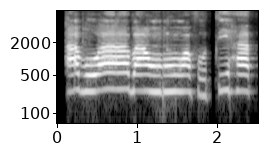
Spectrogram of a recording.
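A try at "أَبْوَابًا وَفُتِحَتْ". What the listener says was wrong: আবওয়া বাউ, একটু গুন্নাটা বেশি করে করার চেষ্টা করবেন। আবওয়া বাউ ওয়া ফুতিহাত।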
